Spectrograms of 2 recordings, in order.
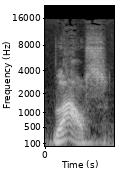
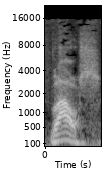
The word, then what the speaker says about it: Laos: Yeah, and then the other one is Laos. – Really? – Laos. – Okay. – You don't want any Laoses on you. – No, you don't. – L-A-O-S, four letters, one syllable. – And Chad. – And Chad in Africa. – C-H-A-D.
